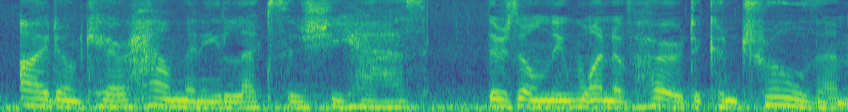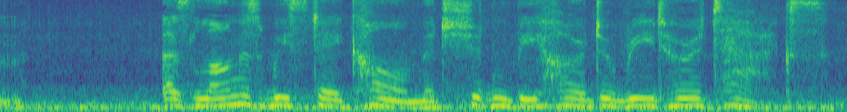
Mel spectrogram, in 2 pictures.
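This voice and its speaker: A woman voicing a composed, cool-headed warrior woman in a video game, calm and dryly needling. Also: fairly low pitch, normal speed, background noise, lightly acted. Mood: steady. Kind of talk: video game cutscene acting. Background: music.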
